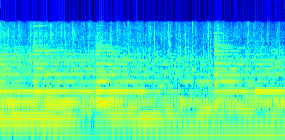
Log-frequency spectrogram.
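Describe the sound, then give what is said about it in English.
A church audience at Family Worship Center claps steadily as a clap offering to the Lord, forming a dense, continuous patter like heavy rain, held at an even level for a few seconds while sustained musical tones hum underneath. “Now let's all give the Lord a clap offering.”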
